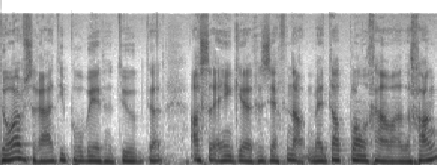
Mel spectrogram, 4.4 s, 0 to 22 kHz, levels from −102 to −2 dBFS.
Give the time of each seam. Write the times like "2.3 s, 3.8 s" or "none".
3.0 s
